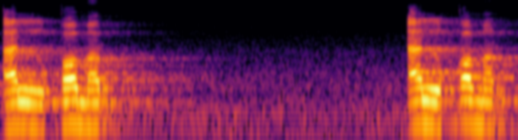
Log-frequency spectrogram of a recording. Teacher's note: Kalau jauh, dia panggil alif lam qamariyah. Kerana dia zahir, dia izhar akan lam.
